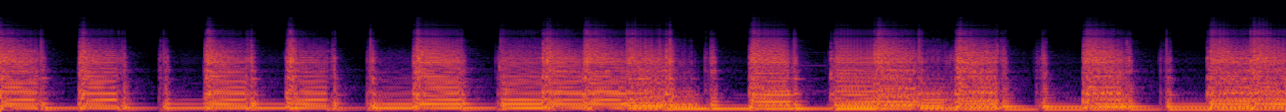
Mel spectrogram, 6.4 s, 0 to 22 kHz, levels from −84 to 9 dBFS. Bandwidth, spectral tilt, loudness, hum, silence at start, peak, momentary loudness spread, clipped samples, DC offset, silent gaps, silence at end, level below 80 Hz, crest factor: 8 kHz; -7 dB/octave; -18 LUFS; none; 0 s; 0 dBFS; 5 LU; under 0.1%; under 0.1%; none; 0 s; -48 dBFS; 16 dB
